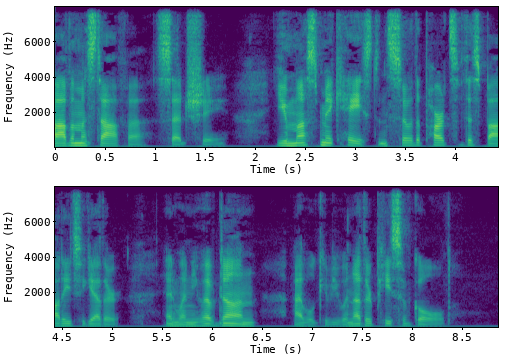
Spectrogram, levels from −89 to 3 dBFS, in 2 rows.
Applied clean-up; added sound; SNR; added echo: none; none; none; none.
